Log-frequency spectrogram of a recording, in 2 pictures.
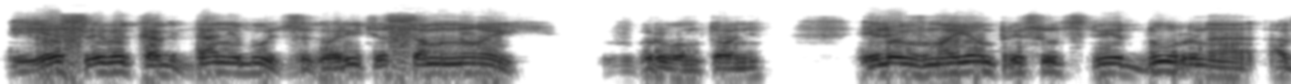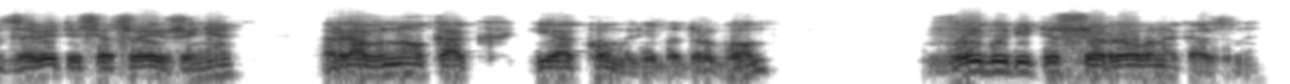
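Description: Guy doing a cold stern gentleman, clipped and bossy, husky low voice, muffled sound. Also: lively intonation, moderate pace.

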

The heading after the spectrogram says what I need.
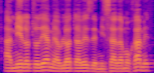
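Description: A man's voice: mid-range voice, steady tone, racing, background noise. A man with a Mexican accent giving a conversational personal testimony to a recovery group, laughing often and checking in with his listeners. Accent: Mexican Spanish.

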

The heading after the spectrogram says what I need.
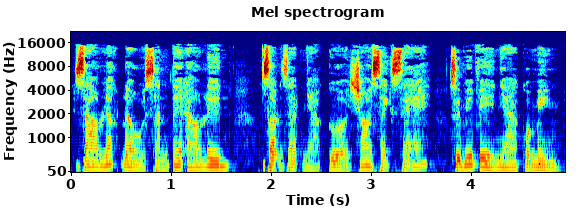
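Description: A woman narrating a story in an even, steady reading voice. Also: lowish voice, moderate pace.

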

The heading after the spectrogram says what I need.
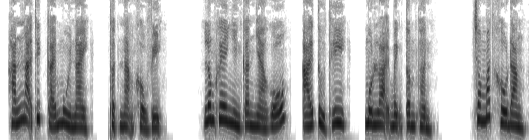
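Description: A woman narrating a web novel audiobook with a steady storytelling delivery. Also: medium pitch, dry recording, studio quality. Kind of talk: reading a web novel aloud.

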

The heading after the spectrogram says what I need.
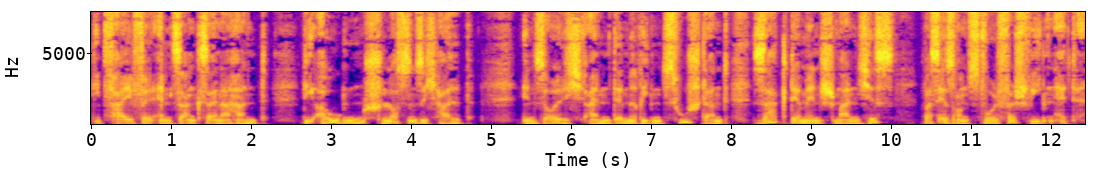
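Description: A man narrating a radio story slowly and expressively, voicing the dialogue as he goes. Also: sits low, lively intonation, breathy edge, no room sound.

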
